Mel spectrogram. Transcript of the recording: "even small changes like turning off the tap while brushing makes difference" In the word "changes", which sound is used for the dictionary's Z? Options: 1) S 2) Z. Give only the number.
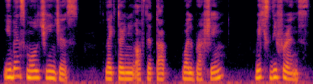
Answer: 1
